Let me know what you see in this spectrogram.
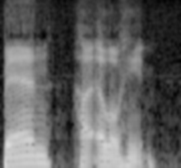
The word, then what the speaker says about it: Ben HaElohim: But the right way to say Son of God is Ben HaElohim. Ben HaElohim. Right, you had a ha in front of the ben.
